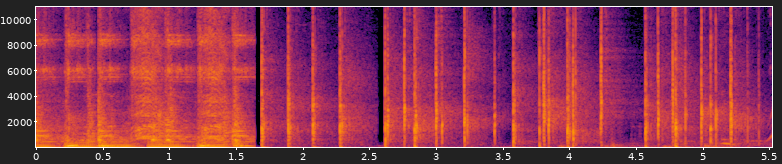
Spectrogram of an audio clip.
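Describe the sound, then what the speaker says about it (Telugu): A man claps his hands on a comedy stage show to summon his wife: a long run of about fifteen sharp, loud claps in an uneven rhythm, following a burst of music and voices at the start. "మీరే కదండి క్లాప్స్ కొడుతున్నారు."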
